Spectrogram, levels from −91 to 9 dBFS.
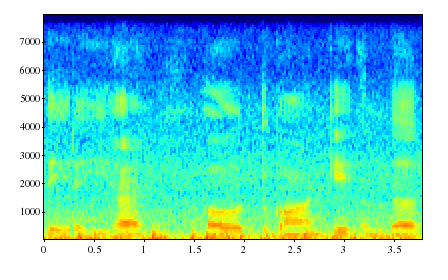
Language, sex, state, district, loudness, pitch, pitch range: Hindi, male, Punjab, Kapurthala, -17 LUFS, 105 Hz, 95-110 Hz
